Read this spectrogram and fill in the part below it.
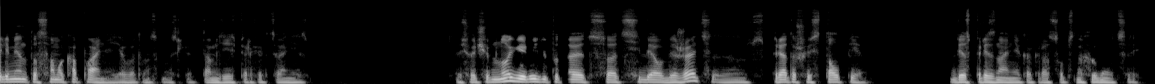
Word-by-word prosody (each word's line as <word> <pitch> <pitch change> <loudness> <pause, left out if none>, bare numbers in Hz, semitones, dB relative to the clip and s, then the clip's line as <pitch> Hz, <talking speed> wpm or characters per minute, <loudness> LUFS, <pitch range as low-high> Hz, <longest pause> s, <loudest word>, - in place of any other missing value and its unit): элемента 120 -1 +3
самокопания, 95 -3 -1
я 95 0 -4
в 90 - -4
этом 90 0 -8
смысле. 95 +1 -14
Там, 95 -1 -2
где 90 0 -2
есть 90 - -4
перфекционизм. 95 -1 -7 1.5
То - - -9
есть 90 - -8
очень 105 +1 -1
многие 135 +2 +8
люди 125 -2 +4
пытаются 105 -1 +1
от 95 -1 -2
себя 110 0 0
убежать, 105 +11 +2
э, 100 -2 -6
спрятавшись 110 -2 0
в - - -18
толпе, 100 -5 0 0.8
без 105 -2 +3
признания 95 -1 +1
как 95 0 -7
раз 95 -2 -4
собственных 95 0 -6
эмоций. 95 0 -3
100 Hz, 150 wpm, -24 LUFS, 95-110 Hz, 1.5 s, многие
